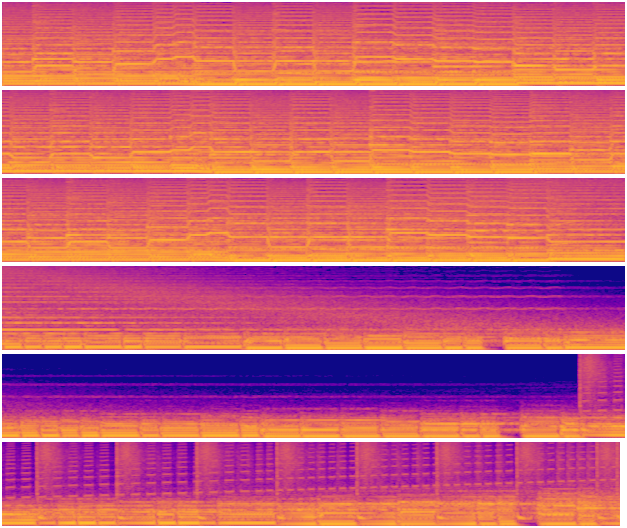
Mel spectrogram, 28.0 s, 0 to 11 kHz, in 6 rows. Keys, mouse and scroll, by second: 0.7-1.2 middle drag, 2.5 middle drag, 3.2 click, 3.8-4.4 middle drag, 5.1-6.1 drag, 6.6-8.7 drag, 9.4 middle click, 10.2 click, 11.6 click, 13.3 middle click, 13.9 click, 15.7-16.4 drag, 17.4 middle click, 17.9 KP_0, 25.3 click.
